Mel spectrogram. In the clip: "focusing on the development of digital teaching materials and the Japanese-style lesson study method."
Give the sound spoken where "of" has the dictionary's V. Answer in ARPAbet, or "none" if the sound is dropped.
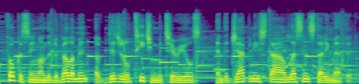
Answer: V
